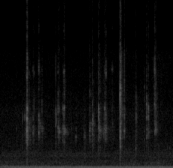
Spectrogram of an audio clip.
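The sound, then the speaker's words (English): Soft clicks of a computer keyboard as a username and password are typed, a few sparse, irregular keystrokes with small pauses between them, faint over a steady low hum. “And it's going to ask me for a username and password. So I'm going to put in the same thing.”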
